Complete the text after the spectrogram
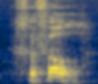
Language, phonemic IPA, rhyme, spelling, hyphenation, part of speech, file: Dutch, /ɣəˈvɑl/, -ɑl, geval, ge‧val, noun, Nl-geval.ogg
- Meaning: 1. case, situation, instance 2. thing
